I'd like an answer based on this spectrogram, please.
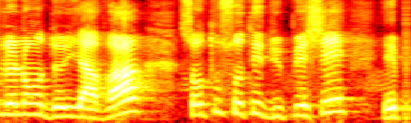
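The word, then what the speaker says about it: יהוה: C'est le livre de Torah qui stipule bien que c'est Yahva qu'on le prononce, et c'est avec cela qu'on le prononce au ciel des cieux, Yahva. Et tout ce qui prononce le nom de Yahva sont tous ôtés du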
